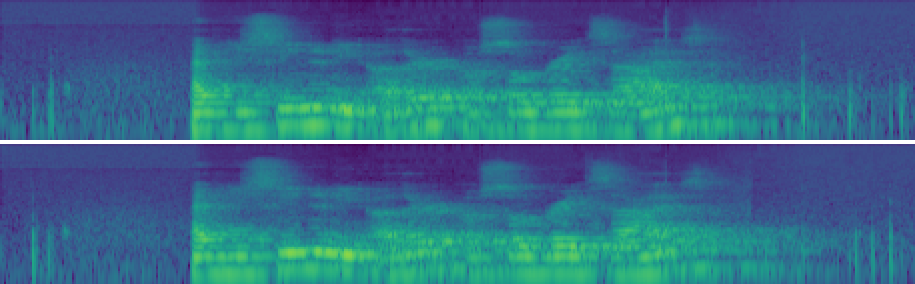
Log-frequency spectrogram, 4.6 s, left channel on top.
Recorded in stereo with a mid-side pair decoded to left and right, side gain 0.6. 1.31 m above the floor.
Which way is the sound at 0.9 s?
20° left.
